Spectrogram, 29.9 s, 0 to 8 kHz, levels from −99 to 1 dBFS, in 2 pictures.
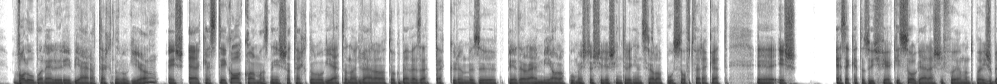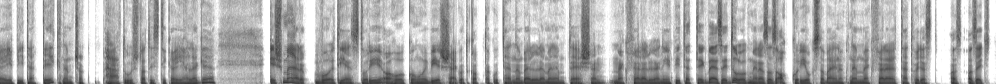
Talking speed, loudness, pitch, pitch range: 135 wpm, -24 LUFS, 95 Hz, 90-105 Hz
